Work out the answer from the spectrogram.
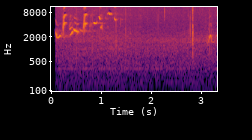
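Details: Eurasian blackbird singing at 4:15: a fluted, warbling phrase opening the clip, then thin high twittering squeaks before it fades into quiet background hiss with faint distant chirps.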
